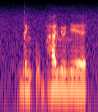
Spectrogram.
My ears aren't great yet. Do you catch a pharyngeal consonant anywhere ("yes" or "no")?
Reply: no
